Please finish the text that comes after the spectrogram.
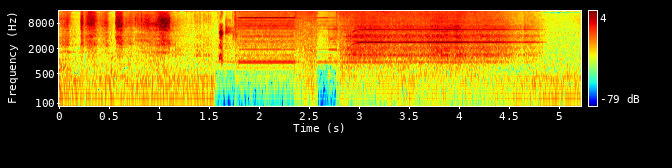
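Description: A power sander works a turned wooden bowl through 120, 220 and 400 grit, giving a steady whirring hum close by, broken by short gaps where the tool pauses or lifts off the surface.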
